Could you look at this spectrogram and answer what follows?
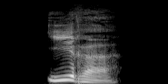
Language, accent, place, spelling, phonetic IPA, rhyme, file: German, Germany, Berlin, Ihrer, [ˈiːʁɐ], -iːʁɐ, De-Ihrer.ogg
- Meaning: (pronoun) 1. yours (polite/formal; both singular and plural) 2. genitive of Sie (addressing politely or formally one or more people); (determiner) inflection of Ihr: genitive/dative feminine singular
